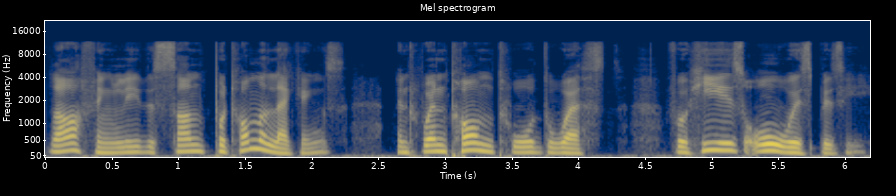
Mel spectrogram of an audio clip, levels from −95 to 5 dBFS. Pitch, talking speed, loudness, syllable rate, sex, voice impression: 165 Hz, 175 wpm, -16 LUFS, 4.5 syllables/s, male, very masculine, slightly middle-aged, slightly thick, slightly relaxed, slightly weak, slightly bright, soft, clear, fluent, slightly cool, intellectual, slightly refreshing, sincere, calm, slightly friendly, slightly reassuring, unique, slightly elegant, slightly sweet, slightly lively, kind, modest, slightly light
